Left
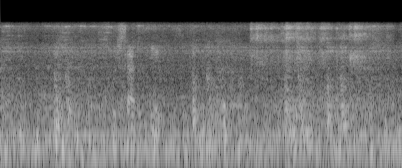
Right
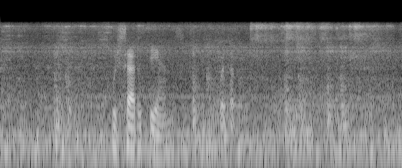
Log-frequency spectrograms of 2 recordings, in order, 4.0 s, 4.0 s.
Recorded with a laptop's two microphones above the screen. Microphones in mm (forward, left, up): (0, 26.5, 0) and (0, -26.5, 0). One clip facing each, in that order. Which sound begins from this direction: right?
A man speaking, at 1.1 s.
